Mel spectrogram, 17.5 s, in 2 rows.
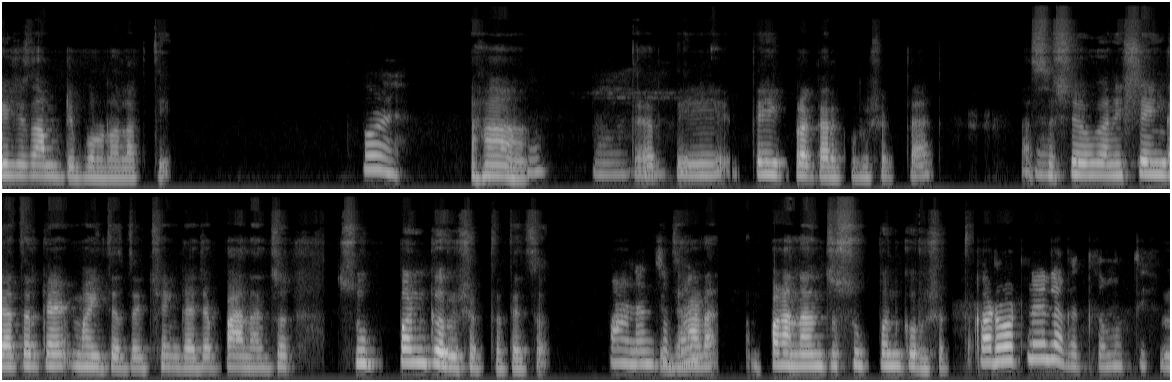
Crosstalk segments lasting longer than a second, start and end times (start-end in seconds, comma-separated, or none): none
